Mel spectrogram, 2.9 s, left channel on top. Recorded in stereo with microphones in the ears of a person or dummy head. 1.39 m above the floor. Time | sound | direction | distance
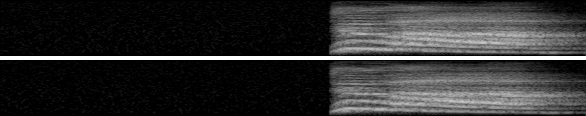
1.6 | a shout | 10° right (ahead or behind) | 1.8 m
